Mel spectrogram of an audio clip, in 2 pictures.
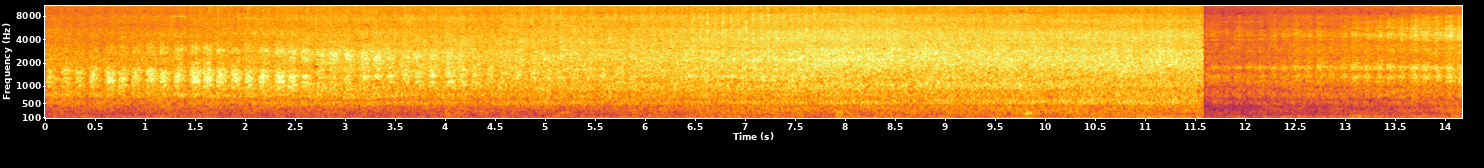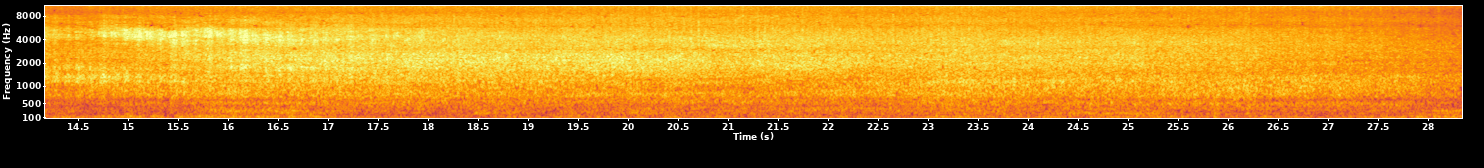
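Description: OO-scale model trains running along outdoor track, a steady noise of wheels on the rails. It breaks off abruptly about 12 s in, then a second pass builds up again and fades slowly near the end.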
